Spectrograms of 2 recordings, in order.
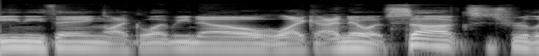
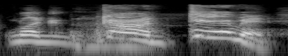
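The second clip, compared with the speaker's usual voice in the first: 1 exasperated; 11 semitones higher, slower than usual. Retold or imitated. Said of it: "be like".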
